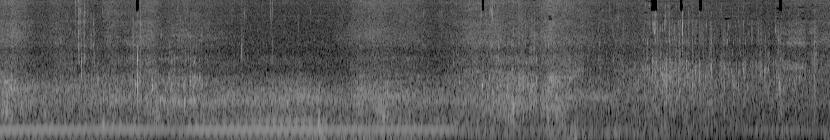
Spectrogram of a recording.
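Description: Kayak paddling on a lake: small paddle splashes and drips over lapping water. Under it runs a steady low hum that weakens about halfway through.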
